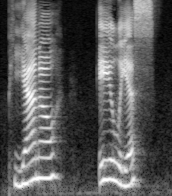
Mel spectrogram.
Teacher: here are some words with i a in the middle rather than at the end where the I has a clear long e sound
